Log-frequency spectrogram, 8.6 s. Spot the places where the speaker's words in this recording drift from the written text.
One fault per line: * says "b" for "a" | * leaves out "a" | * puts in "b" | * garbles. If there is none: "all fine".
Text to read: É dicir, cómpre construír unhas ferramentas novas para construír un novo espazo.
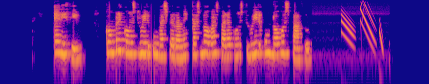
all fine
